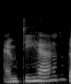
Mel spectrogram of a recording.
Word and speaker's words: Etihad: You want to repronounce that one again? – The Etihad? – Thank you. Yeah, thank you.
